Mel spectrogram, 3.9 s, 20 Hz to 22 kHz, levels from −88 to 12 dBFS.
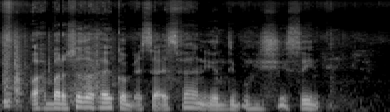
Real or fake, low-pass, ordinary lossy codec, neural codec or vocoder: real; none; none; none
